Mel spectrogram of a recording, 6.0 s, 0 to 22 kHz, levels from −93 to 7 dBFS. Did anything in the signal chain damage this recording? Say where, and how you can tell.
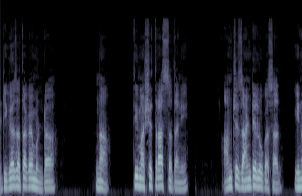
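Yes. The codec stage left its mark across the whole clip, and the damage is plainly audible. Nothing remains above 15.5 kHz, and the top of the spectrum has the rebuilt quality of spectral band replication: lower bands are copied upward and shaped by a coarse envelope, so the harmonics fail to line up above the crossover. This is likely HE-AAC compression, and the sound fits HE-AAC v2 at around 24 kbps.

The same codec also produces a pre-echo at 3.46 s, just after "ना ती मात्शे त्रास". It appears as a brief hiss of about 15 ms that arrives ahead of a sharp onset, and the attack itself sounds softened. The transform spreads quantisation noise across its whole block. When the attack lands late in the block, noise sized for the loud part spills into the quiet moment before it.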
